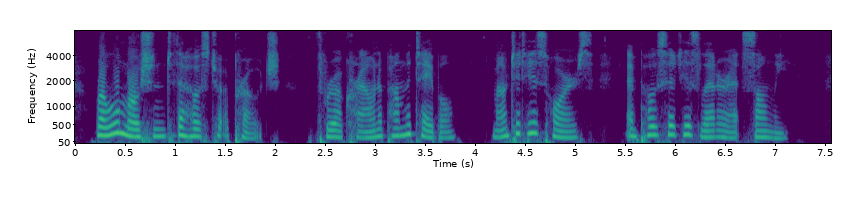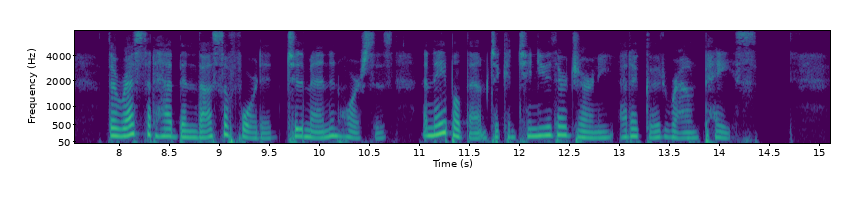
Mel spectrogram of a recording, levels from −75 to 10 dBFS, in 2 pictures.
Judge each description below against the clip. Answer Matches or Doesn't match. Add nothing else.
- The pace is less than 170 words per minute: Doesn't match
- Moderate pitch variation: Matches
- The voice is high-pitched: Doesn't match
